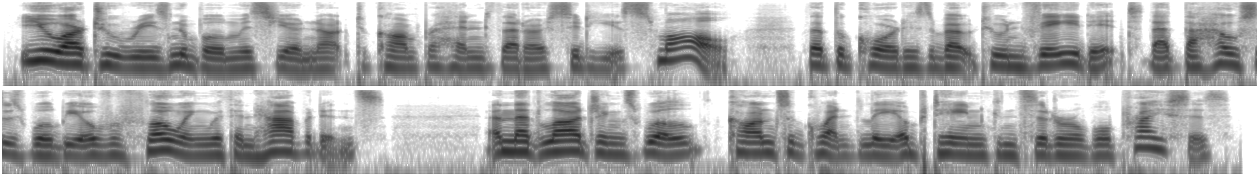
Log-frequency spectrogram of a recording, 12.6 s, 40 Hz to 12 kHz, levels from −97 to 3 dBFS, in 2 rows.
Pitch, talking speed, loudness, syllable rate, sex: 155 Hz, 175 wpm, -23 LUFS, 5.7 syllables/s, female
